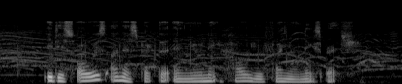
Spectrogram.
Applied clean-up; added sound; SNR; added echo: none; Cheering; 19 dB; none.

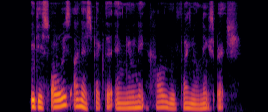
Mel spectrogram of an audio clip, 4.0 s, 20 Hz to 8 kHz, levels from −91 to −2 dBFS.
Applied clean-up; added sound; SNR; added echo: neural mask model DeepFilterNet 3.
